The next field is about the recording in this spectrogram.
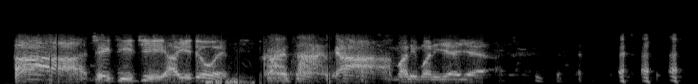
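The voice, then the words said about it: Impression of Vince McMahon. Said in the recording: “give me a good Vince impression, even if you butcher it.”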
